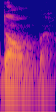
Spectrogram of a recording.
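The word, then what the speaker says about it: dumb: है देना य देखिए डी यू एम बी डम डी यू ए ए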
